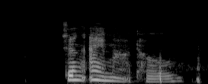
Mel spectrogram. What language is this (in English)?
Chinese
